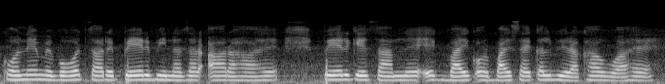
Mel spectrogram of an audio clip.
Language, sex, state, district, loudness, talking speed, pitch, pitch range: Hindi, female, Arunachal Pradesh, Papum Pare, -13 LUFS, 190 wpm, 195 Hz, 190-210 Hz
